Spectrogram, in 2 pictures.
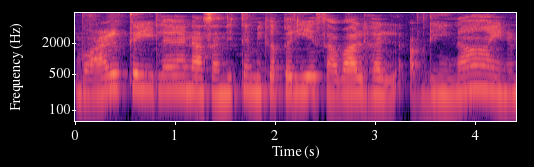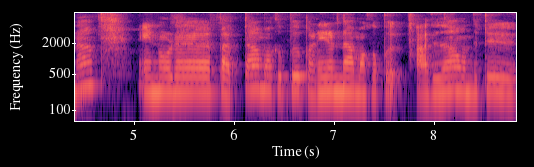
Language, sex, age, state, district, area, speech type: Tamil, female, 45-60, Tamil Nadu, Pudukkottai, urban, spontaneous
